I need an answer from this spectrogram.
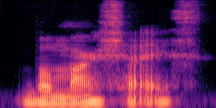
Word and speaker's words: Beaumarchais: To bypass this, how do you say this name? Beaumarchais? Schais? Beaumarchais. A woman speaks French, she'd know.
